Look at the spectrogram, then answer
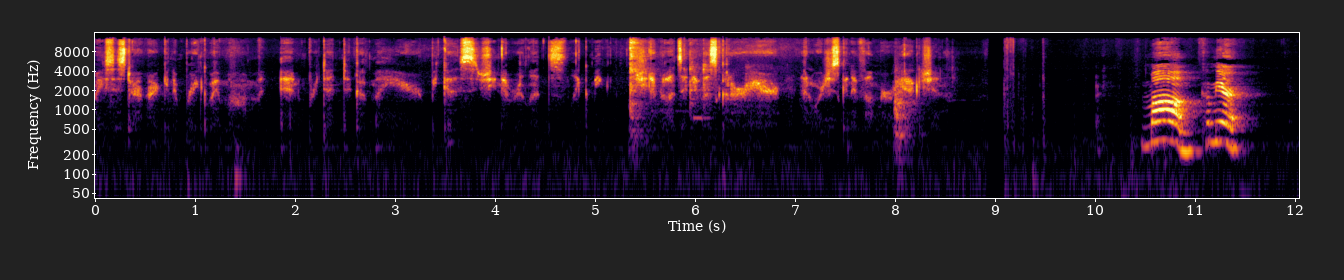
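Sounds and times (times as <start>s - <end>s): woman whispering: 0.0s - 8.6s.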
